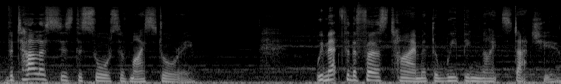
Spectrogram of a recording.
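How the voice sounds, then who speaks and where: A woman's voice: sits low, lively intonation, moderate pace, faint music behind. A woman playing a determined, candid war journalist in a video game, earnest and matter-of-fact with a weary resolve. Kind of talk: video game cutscene dialogue.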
